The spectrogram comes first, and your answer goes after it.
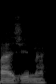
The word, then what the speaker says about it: Majima: Is that how you say his name, Majima? Yeah. Majima.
